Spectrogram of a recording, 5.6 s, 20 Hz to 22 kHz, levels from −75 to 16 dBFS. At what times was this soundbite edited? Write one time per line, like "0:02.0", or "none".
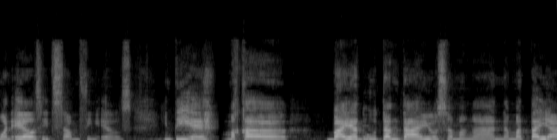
0:02.2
